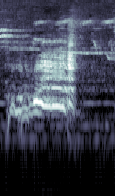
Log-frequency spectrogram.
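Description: A goat in a mountain cliff setting gives a single wavering bleat of about half a second, fairly close and clear, with no talk over it.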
